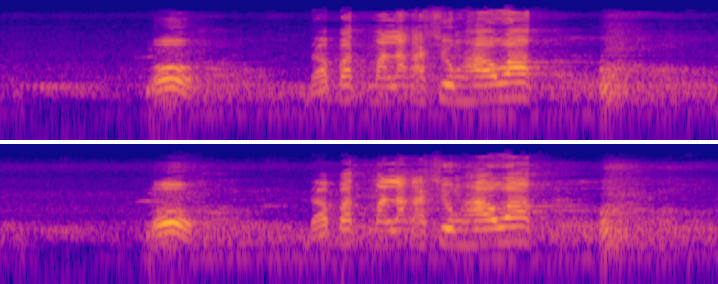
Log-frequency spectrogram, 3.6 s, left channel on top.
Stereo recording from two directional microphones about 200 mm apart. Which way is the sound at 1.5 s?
25° left (ahead or behind).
